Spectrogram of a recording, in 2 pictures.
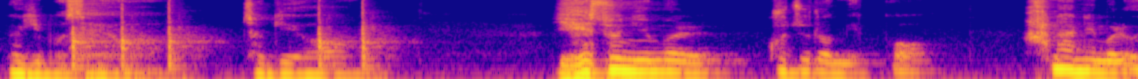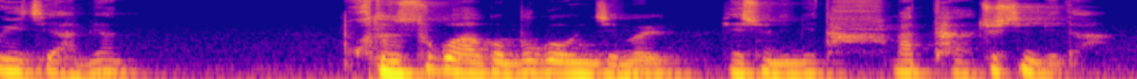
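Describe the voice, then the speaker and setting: A pastor acting out a calm, earnest missionary who speaks gently and persuasively. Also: male voice, a little high, measured pace, creaky, slight background noise.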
